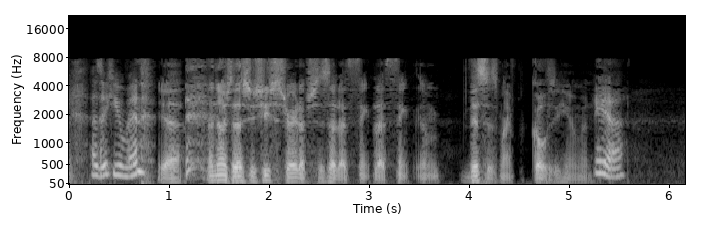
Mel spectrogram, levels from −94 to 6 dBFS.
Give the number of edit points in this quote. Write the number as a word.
three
